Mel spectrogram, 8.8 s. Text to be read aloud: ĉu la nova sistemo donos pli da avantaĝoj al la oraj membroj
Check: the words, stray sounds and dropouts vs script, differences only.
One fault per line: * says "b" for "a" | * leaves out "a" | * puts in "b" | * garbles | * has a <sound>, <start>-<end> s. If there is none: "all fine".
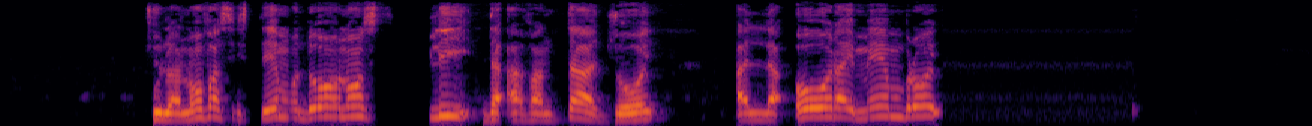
all fine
